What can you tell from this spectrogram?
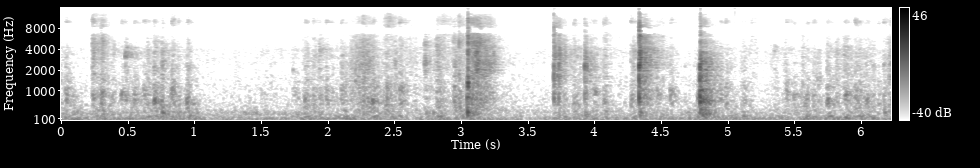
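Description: Computer keyboard typing in the background: a steady patter of small key clicks, with three louder, sharper clicks or knocks about three, four and a third, and four and three-quarter seconds in.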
